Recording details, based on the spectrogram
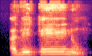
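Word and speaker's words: अदितेऽनु: ठीक है, अदिते के बाद अनु भी नहीं बोलना, ये भी ध्यान रखना होता है। अदितेनु ऐसा बोलना होता है। अवग्रह है वो, उसको बोलना नहीं है, उसका उच्चारण अब जब अलग अलग करेंगे तब बोलेंगे उसे।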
